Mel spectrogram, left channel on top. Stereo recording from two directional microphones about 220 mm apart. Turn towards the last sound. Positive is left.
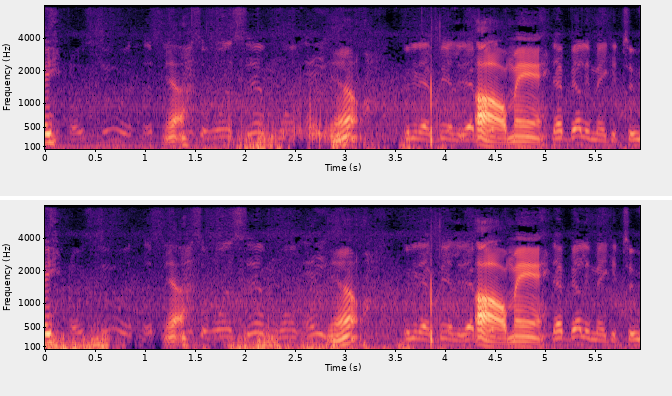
turn(degrees=0)  # may be behind; listen again after turning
